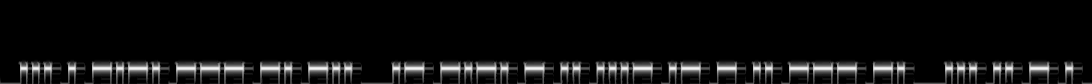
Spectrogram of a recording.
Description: Morse code, heard as a keyed tone, about 20 wpm, 750 Hz. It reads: SECOND ACTIVATION SITE
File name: Archive / 20 WPM / 20WPM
